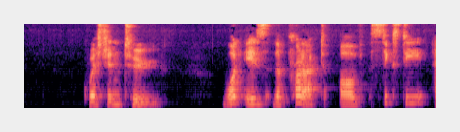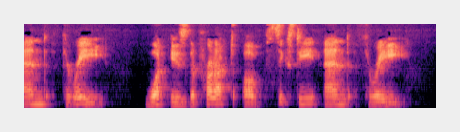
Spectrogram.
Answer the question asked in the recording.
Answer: your answer is 180.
